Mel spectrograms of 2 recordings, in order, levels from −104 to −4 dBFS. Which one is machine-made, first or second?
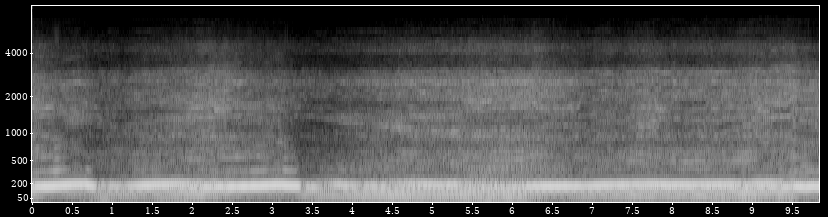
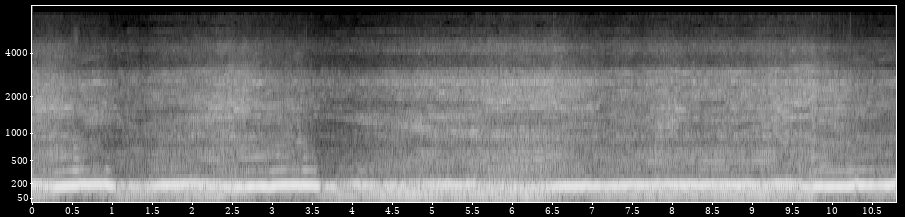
second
